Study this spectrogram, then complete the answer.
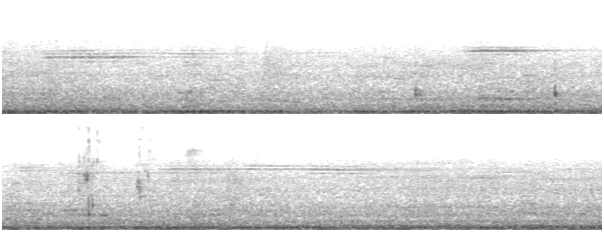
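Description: Liquid pours into a small plastic cup.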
